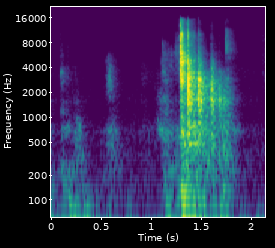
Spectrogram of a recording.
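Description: Table football in play: the hard ball knocked by the plastic men and rods clacking, with one loud bang a little past halfway as the ball is struck hard or hits the table wall.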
